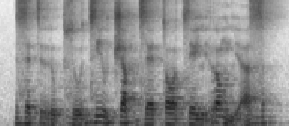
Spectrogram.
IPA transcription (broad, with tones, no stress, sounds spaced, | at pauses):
z ɛ˧ t r u˩˥ p z u˩˥ d͡z i˥˩ u̯ t͡ʃ a˥˩ p d͡z ɛ˧ t ɔ˧ t͡s e˧ lʲ r ɔ˥˩ ŋ lʲ a˩˥ z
